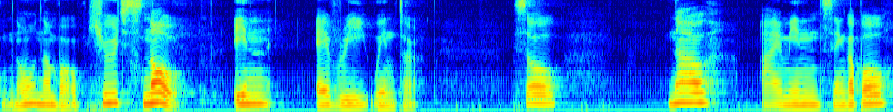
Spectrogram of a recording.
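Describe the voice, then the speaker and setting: Slow, clear-voiced Japanese woman presenting. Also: mid-range voice, a little mellow. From Japan, Hokkaido. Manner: halting, simple non-native English with small restarts. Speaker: conference presenter. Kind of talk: academic presentation with light jokes. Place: conference hall.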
